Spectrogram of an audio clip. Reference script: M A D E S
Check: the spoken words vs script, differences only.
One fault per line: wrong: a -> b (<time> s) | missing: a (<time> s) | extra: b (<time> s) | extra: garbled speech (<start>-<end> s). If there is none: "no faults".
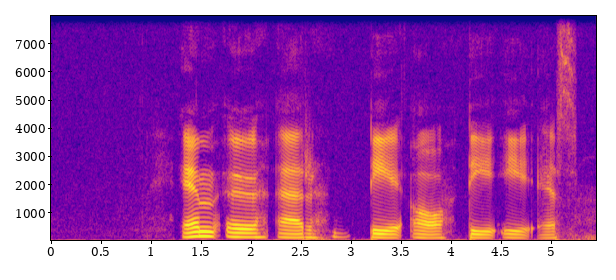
extra: Ö R D (1.8 s)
